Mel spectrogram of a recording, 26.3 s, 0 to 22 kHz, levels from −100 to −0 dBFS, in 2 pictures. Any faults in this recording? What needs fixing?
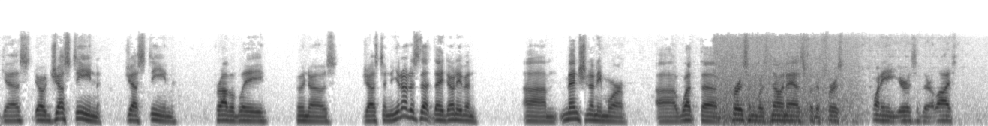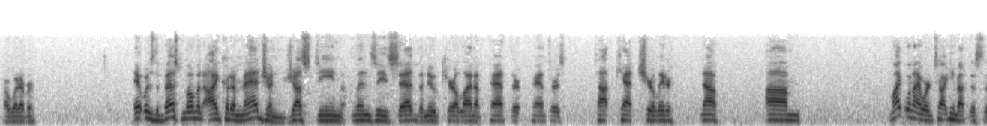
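The background noise dips between phrases and swells under the speech throughout. These are noise suppressor artifacts: the suppressor removes about 21 dB of what it judges steady noise, band by band and frame by frame, leaving an unstable residue. Prevention: use a gentler suppression depth with smoothing across frames and bands.

At 9.5 s the room noise jumps by about 18 dB, and from 9.5 to 12.7 s it comes through louder before settling. This is the noise suppressor catching up: its noise estimate took about 3.2 s to adapt, and only then applied its reduction of about 16 dB. Prevention: let the noise estimator track sudden rises faster.

Parts of the speech sound swallowed or faint at 11.62 to 13.64 s (deepest drop about 20 dB, roughly 0.4 s in all), 14.56 to 15.6 s (about 16 dB, only a brief moment), 16.97 to 21.94 s (about 22 dB, around a second in all) and from 25.02 s to the end (about 18 dB). 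This is speech cut by the noise suppressor: it mistook quieter speech for the raised background noise, which sits only about 13 dB below it, and pulled it down too. Prevention: add voice-activity protection and cap the attenuation applied during speech.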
